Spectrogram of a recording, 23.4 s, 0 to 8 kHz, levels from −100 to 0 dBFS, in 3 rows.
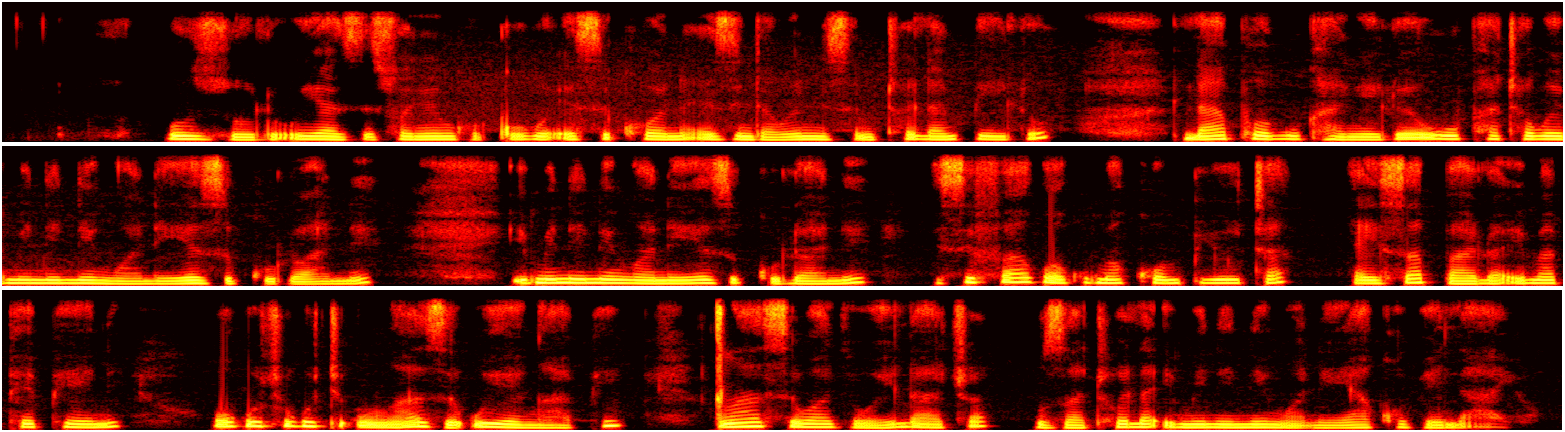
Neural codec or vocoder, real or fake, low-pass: none; real; 7.2 kHz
